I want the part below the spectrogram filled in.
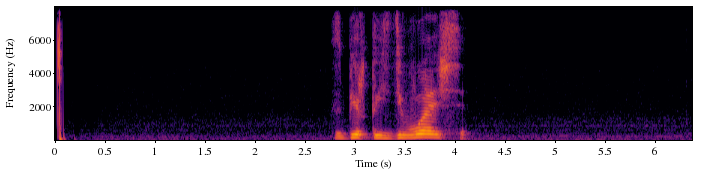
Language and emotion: Russian, angry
